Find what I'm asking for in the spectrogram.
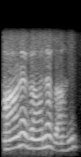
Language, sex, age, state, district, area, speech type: Kashmiri, male, 45-60, Jammu and Kashmir, Ganderbal, rural, conversation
